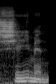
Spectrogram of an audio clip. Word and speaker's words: Shaymin: a nice lady you skipped five good cards shaymin that's how you pronounce it and i thought you couldn't get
